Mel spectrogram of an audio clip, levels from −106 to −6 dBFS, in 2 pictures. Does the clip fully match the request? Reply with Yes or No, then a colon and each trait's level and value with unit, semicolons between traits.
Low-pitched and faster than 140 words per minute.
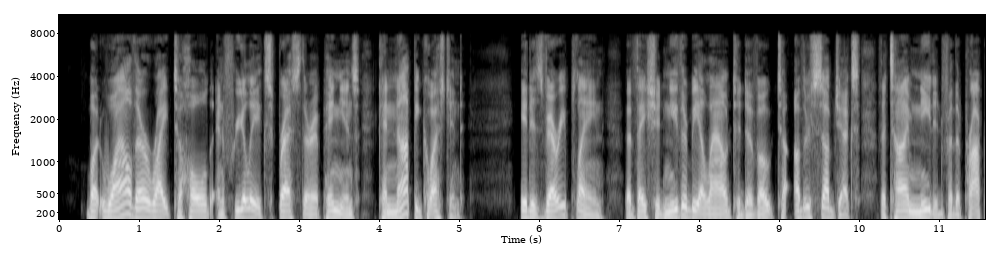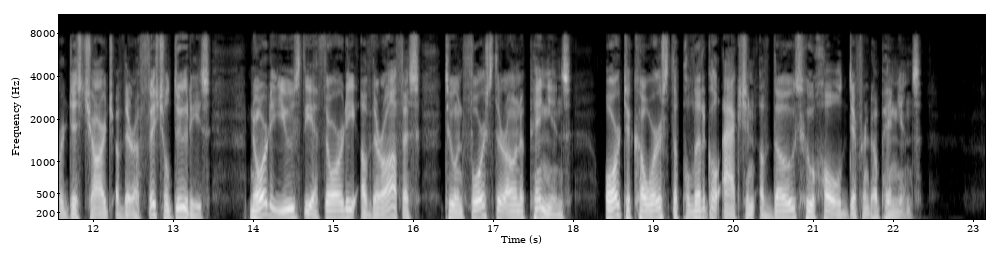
Yes: low, 105 Hz; average, 170 wpm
